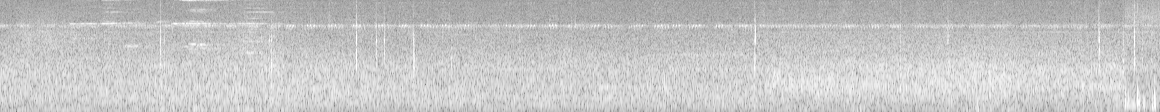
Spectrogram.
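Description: Outdoor night ambience: insects keep up a steady high-pitched trill over a low, even background rumble, with a few faint clicks and some soft knocks near the end.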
